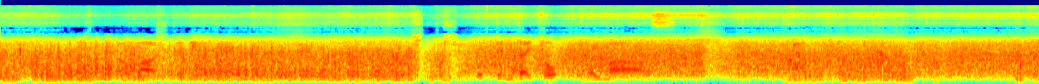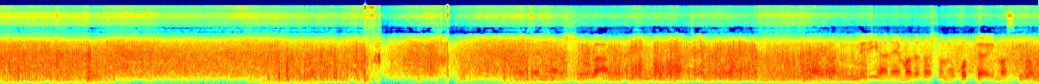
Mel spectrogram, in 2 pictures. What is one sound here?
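Waves wash and break against rocks nearby.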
